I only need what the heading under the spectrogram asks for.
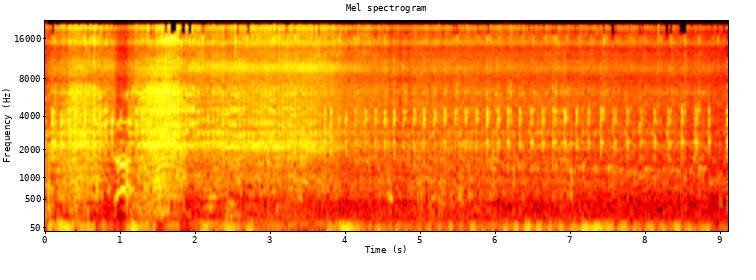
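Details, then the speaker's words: Jaguar XKR supercharged V8, first start after twin fuel pump replacement for a no-start; rough start then fast light metallic ticking over an uneven idle, running on only seven cylinders; knock from the supercharger. "we're running it's got that noise in the supercharger definitely not running on eight cylinders that we are running"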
